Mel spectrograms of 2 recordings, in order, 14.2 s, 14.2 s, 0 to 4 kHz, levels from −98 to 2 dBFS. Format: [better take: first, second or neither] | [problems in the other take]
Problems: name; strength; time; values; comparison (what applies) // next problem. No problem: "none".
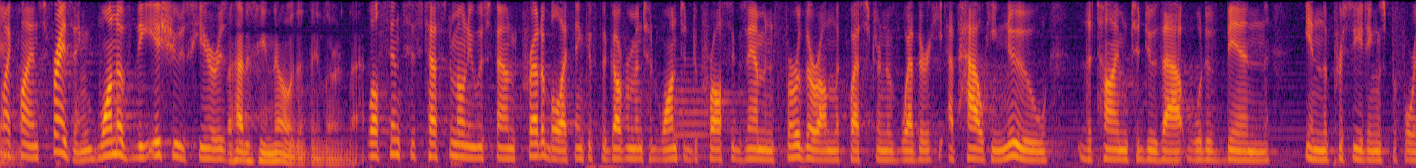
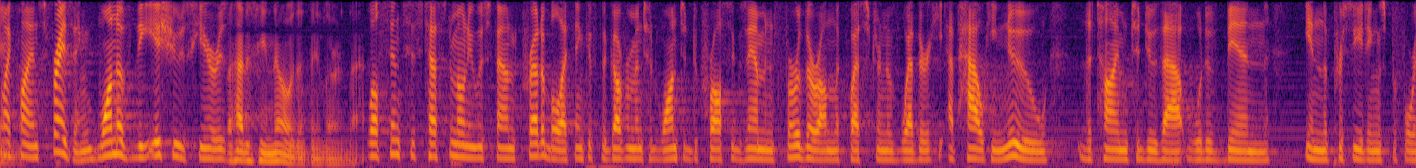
second | background sound (Brass instrument); 19 dB below the speech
